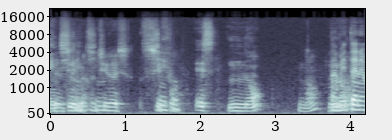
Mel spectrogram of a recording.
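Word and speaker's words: 師父: En chino es Shifu, Shifu. Es no. ¿no? También no, tenemos errada la idea. Sí. Ujú. ¿Qué Sifu es la pronunciación cantonesa.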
